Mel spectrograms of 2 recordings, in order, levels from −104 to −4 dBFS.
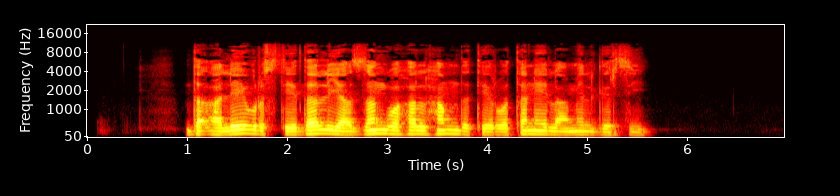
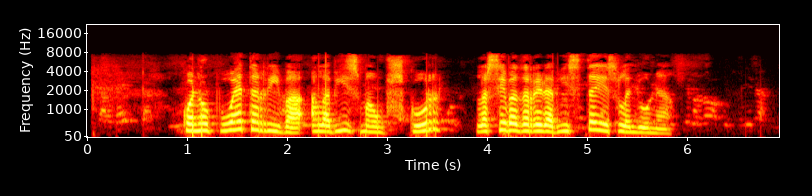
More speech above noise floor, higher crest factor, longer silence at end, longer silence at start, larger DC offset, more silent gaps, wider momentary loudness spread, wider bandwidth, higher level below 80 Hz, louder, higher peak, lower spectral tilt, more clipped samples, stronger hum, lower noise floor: first, over 66 dB vs 33 dB; about the same, 20 dB vs 20 dB; first, 1.4 s vs 0.65 s; first, 1 s vs 0.15 s; neither; neither; first, 12 LU vs 9 LU; first, 11 kHz vs 7.8 kHz; second, -68 dBFS vs -58 dBFS; second, -24 LUFS vs -21 LUFS; second, -6 dBFS vs -2 dBFS; first, -6.5 dB/octave vs -4 dB/octave; neither; neither; first, under -90 dBFS vs -53 dBFS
